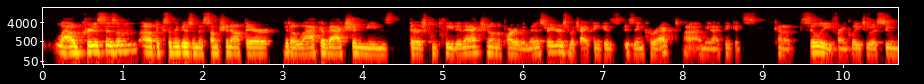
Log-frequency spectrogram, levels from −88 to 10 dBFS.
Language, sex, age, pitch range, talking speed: English, male, 30-49, 110-135 Hz, 240 wpm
